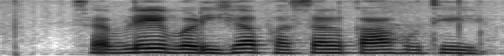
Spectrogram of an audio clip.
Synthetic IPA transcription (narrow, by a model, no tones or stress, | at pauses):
sɐblebɐɽ̤iɦapʰəsəlkaɦot̪eː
